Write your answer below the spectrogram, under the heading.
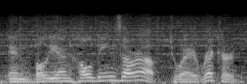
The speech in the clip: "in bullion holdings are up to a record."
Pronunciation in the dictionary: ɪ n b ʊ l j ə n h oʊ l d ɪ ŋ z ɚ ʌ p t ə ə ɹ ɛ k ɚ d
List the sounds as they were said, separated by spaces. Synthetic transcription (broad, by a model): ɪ n b ʊ l j ə n h oʊ l d ɪ ŋ z ɚ ʌ p t ə ə ɹ ɛ k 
